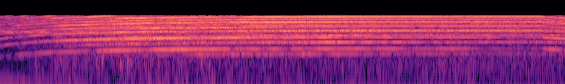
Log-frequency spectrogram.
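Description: siren wailing

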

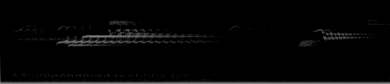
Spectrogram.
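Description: birds singing

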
